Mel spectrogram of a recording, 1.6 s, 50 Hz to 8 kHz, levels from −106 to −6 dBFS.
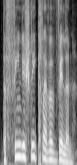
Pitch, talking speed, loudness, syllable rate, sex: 160 Hz, 155 wpm, -15 LUFS, 5.8 syllables/s, male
